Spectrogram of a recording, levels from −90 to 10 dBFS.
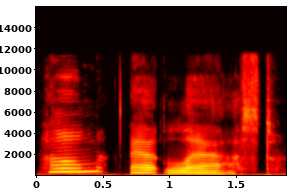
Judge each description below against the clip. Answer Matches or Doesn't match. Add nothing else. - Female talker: Matches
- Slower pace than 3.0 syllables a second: Matches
